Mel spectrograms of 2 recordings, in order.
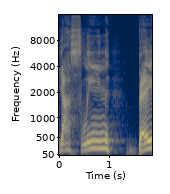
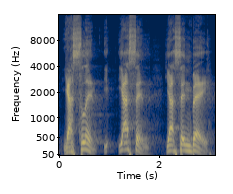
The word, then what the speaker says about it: Yasin Bey: Is it Yaslin Bey? How do you say his name? That's his name now. Is it Yaslin? Great guy, man. Hold on a second. Yasin Bey.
